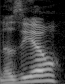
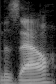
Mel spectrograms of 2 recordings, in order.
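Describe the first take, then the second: First: The name is said in a personal variant, Nuzio. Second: The name is said in its accepted form, Nizao. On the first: This is the speaker's own preferred way of saying it. "I like to call him Nuzio" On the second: This is the pronunciation others say is correct. "I've been told it's Nizao"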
